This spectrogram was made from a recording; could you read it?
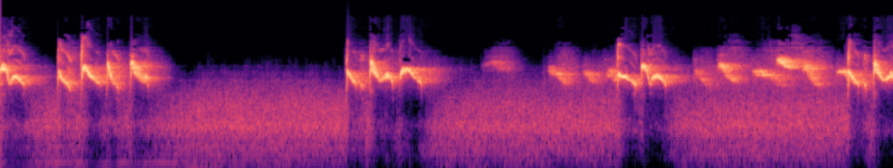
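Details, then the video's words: White-eye (mata puteh) settling into its form, opening its song: bursts of high, thin chirps and twittering warbles in quick runs, pausing between phrases over a steady background hiss. "Mata Puteh Raja Stablizing his form buka sing"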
